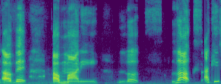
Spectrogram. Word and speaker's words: Luxxe: said it wrong Amani looks wax Lounge right not looks looks right looks like luxury but like Lux with two x's because you gotta so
